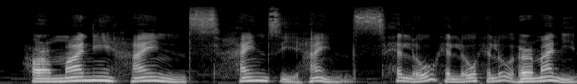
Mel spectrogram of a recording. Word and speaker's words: Hermione: Hermione, not Harmony. Hermione.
